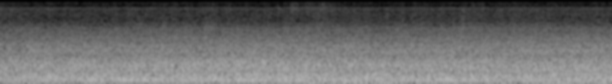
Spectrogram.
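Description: A Novamax Gloster air cooler blows at full strength, giving a loud, even broadband whoosh of rushing air with a low fan hum that stays constant throughout.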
